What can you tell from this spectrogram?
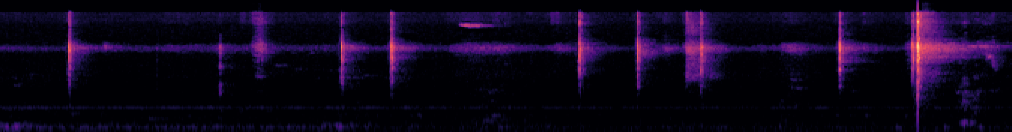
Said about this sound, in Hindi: जैसे जिसमें क्लिक की आवाज़ आएगी, हमें समझ जाना है कि जो कट ऑफ है वो हो चुका है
